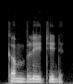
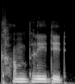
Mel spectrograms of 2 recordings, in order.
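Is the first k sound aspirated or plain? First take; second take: plain; aspirated. First: The first k is plain, without a puff. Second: The first k has a breathy puff. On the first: The speaker calls it wrong. "हम इसको गलत बोलते रहते हैं" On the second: The speaker calls it right. "सी को काफ की आवाज़ के साथ"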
